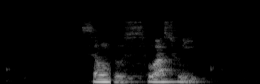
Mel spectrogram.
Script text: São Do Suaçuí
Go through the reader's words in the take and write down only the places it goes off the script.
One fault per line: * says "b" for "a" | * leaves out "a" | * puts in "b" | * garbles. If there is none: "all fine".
all fine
